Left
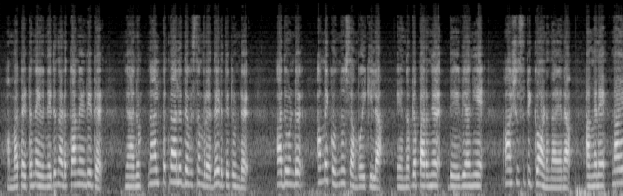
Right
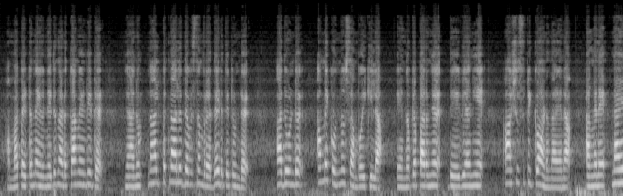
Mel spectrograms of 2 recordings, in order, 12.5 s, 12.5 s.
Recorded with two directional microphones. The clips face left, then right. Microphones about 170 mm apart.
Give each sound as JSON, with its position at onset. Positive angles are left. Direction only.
{"t": 0.1, "sound": "a woman's voice", "side_deg": 5}
{"t": 8.1, "sound": "speech", "side_deg": 20}
{"t": 8.4, "sound": "speech", "side_deg": 0}
{"t": 12.2, "sound": "speech", "side_deg": -15}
